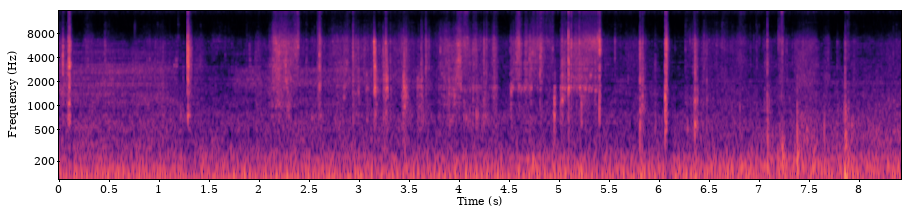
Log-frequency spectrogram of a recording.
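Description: Handling of a plastic DVD case, disc and paper insert: scattered clicks, snaps and rustling, with a sharp click about a second in and a thump near the end, over a steady low hum.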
